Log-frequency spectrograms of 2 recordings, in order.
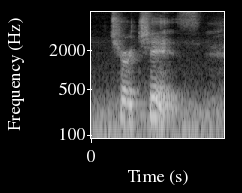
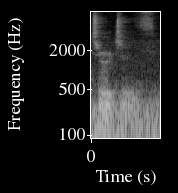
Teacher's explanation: in American English you only have the schwa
